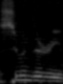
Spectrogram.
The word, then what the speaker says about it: tsundere: A tsundere, which is exactly how it's pronounced, is a male version of this character.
